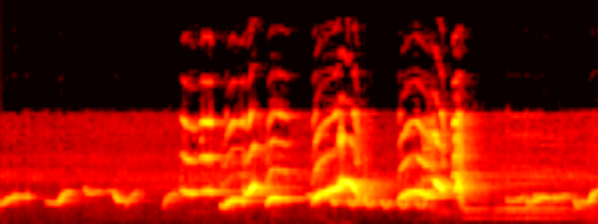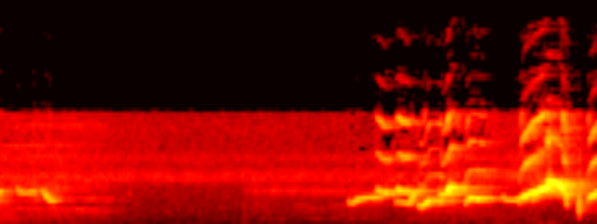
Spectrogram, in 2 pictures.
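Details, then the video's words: Oriental magpie-robin song used to train other magpie-robins: long flowing sequences of varied whistles and warbles, some lower descending notes, a quiet gap of about two seconds, then another energetic burst of song. "Pancingan Suara Kacer (Cocok) buat kacer belajar Kicau!!"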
